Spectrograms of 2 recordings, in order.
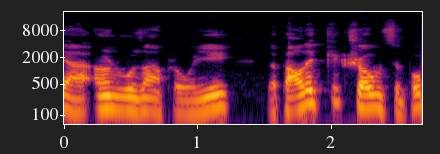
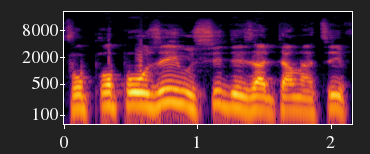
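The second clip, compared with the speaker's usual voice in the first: ordinary talk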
